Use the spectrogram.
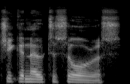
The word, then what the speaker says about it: Giganotosaurus: unless you know you never can tell it's pronounced Giganotosaurus all right there you go there we go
